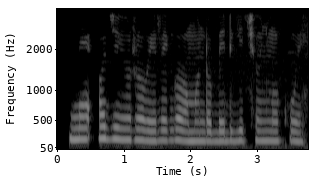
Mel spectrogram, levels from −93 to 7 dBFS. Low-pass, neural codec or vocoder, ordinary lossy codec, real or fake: 3.6 kHz; none; none; real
